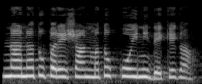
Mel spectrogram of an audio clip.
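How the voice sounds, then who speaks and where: Woman playing a high-pitched restless lovesick young wife. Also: fairly even intonation, a little fast, darkish tone. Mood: eager, secretive. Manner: pleading, eager, dramatic. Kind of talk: melodramatic family cartoon dialogue.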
